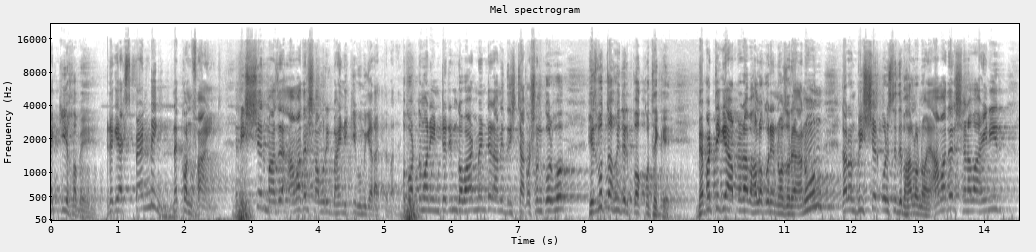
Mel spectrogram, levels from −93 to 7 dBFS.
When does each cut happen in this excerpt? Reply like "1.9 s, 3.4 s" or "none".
2.8 s, 5.3 s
